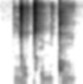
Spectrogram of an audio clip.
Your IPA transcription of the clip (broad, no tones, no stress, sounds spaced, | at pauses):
ŋ͡ǀ o ǀʰ e mʲ ø ǃ i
